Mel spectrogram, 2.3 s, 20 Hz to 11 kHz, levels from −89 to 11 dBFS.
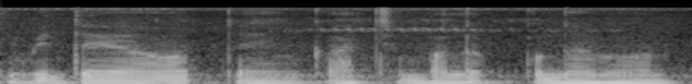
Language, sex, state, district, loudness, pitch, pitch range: Chakma, female, Tripura, West Tripura, -17 LUFS, 105 Hz, 100-105 Hz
